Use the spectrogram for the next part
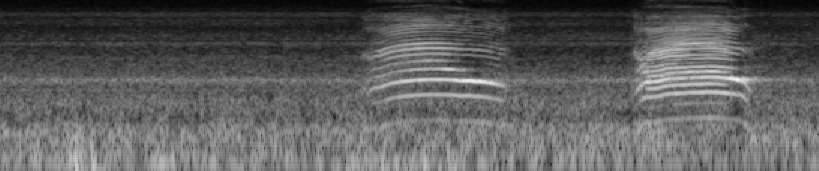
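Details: Pet cat, now grown up, giving two clear, harmonic meows about a second and a half apart, the first steady and the second slightly higher and rising, over a low steady hum.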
